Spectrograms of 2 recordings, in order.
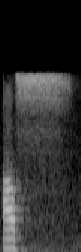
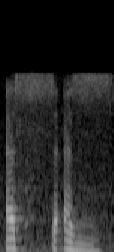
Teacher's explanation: لكن يا شيخ نلاحظ ونحن نتلفظ بالصاد أص علو مؤخرة اللسان، انظر للوحة الصاد ولاحظ المؤخرة من الخلف في علو في المؤخرة أص، وفي السين والزاي في انخفاض في المؤخرة أس أز، لأن الصاد مفخمة والسين والزاي كلاهما مرقق، يبقى علو المؤخرة من الخلف مع المفخم · Shown in: first take · أص، ومع المرقق تنخفض المؤخرة أس أز.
